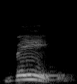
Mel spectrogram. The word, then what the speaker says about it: be: The name of the letter B is Bay. Okay. And the name of the letter V, it is Bay.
